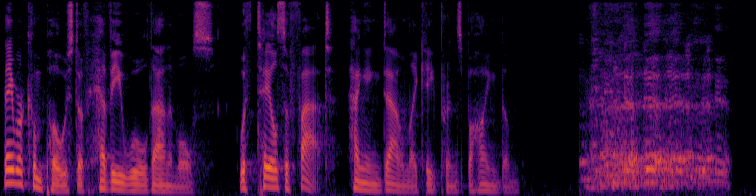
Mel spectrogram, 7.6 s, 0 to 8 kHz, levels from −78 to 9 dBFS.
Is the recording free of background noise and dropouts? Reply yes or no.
no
